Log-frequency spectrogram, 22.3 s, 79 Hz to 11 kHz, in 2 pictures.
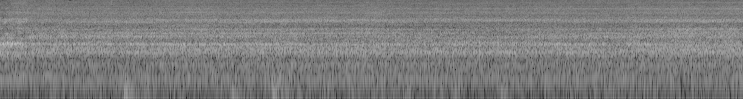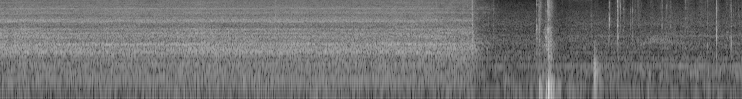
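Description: Wagner heat gun running steadily, the hum of its fan motor and the rush of hot air, heating a phone's glass back to soften the adhesive underneath. It switches off about 18 seconds in, followed by a few light knocks.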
